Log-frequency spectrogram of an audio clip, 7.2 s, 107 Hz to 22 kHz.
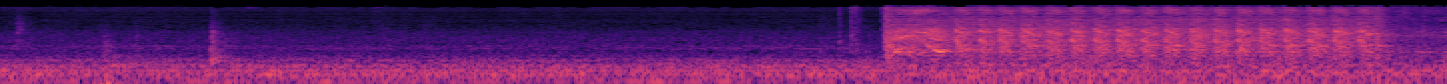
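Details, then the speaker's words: Car (about 150K replacement interval suggested) that suddenly would not start: fuse and relay checked okay, engine cranks about eight pulses a second for under three seconds without catching; fuel pump not running, pump suspected. "Alright, so you see still nothing. So at least I know that the fuse and the relay are okay."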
